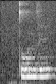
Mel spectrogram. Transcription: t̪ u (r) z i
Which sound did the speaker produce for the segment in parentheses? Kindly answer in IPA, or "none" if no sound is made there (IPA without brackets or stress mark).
n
